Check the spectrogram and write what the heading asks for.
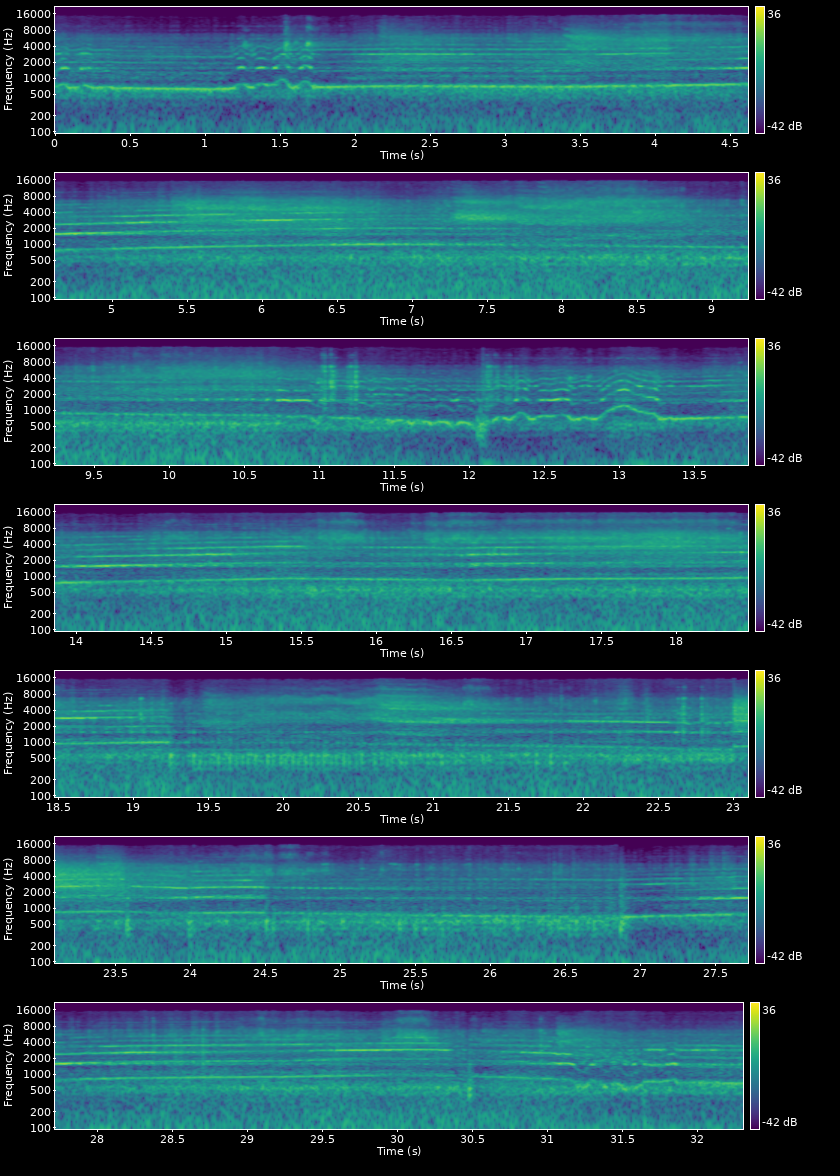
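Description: Electric go-kart motor whining, its pitch climbing as the kart accelerates and dropping as it slows for the corners, over and over every six to eight seconds, above a steady low rumble.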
